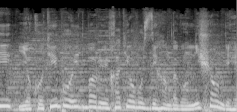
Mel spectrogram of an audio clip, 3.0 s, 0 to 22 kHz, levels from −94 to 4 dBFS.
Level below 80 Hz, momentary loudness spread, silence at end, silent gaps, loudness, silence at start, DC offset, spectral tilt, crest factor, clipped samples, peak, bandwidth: -32 dBFS; 2 LU; 0 s; none; -13 LUFS; 0 s; 0.3%; -5.5 dB/octave; 12 dB; under 0.1%; -2 dBFS; 15 kHz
